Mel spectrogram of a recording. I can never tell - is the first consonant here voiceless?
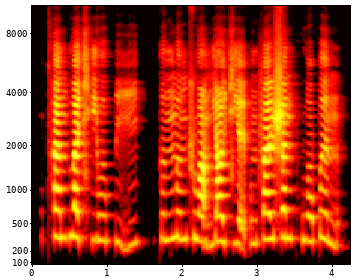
yes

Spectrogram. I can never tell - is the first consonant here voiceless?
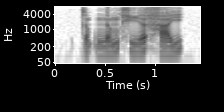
yes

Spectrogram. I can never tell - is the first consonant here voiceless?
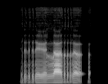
no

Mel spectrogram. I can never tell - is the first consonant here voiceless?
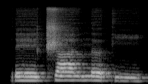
no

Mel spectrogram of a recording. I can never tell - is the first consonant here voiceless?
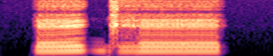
no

